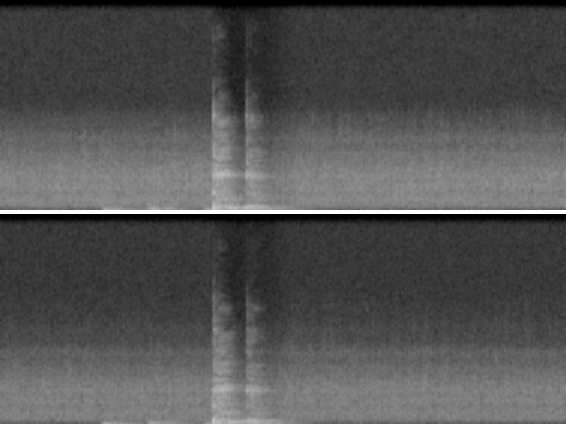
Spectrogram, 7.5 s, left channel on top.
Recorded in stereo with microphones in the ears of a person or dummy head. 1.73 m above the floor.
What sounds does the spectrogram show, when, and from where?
1.3 s footsteps: centre (ahead or behind), 1.7 m; by 3.8 s 40° left (ahead or behind), 2 m
2.8 s a cough: 85° left, 1.6 m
